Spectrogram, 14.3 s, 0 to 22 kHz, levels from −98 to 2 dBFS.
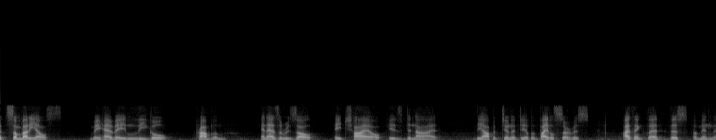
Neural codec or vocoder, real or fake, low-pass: codec, 16 kHz, 0.3 kbps, FocalCodec; fake; 5.4 kHz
